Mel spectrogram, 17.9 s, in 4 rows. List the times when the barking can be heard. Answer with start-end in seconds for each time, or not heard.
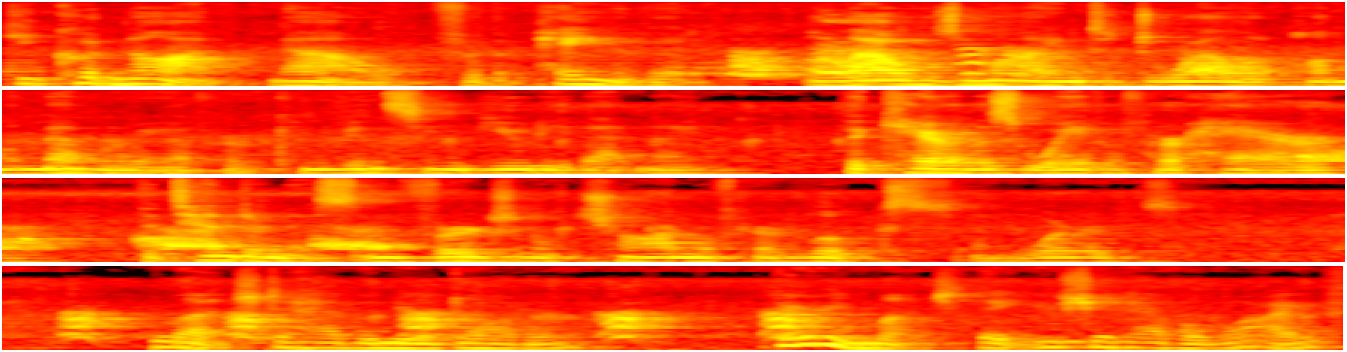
2.2-4.2, 8.8-10.3, 13.4-16.1.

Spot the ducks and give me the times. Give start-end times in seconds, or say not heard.
not heard.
